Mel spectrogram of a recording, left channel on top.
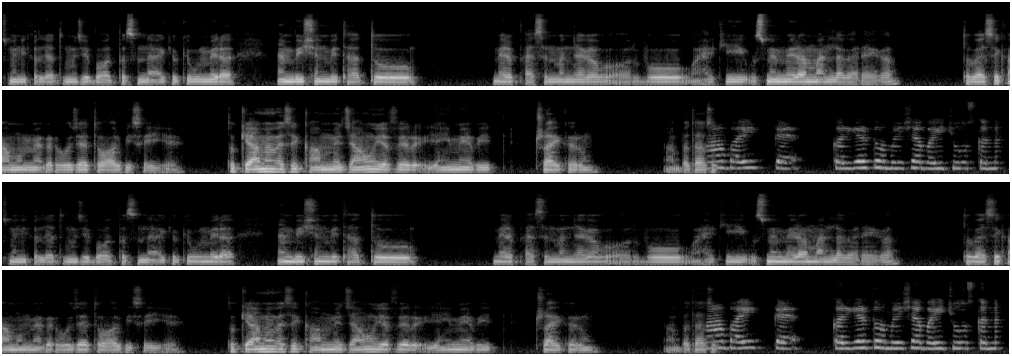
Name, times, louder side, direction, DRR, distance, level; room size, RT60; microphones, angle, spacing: voice 1, 0.0-2.3 2.8-4.2 4.9-9.0 9.6-11.9 12.3-15.0 15.4-16.0 16.7-17.2, left 2 dB, 30° left, 0.5 m, -23 dB
voice 2, 17.1-18.0 18.4-20.0, right 1 dB, 40° right, 0.9 m, -29 dB
3.8 x 3.1 x 2.5 m
head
